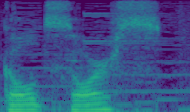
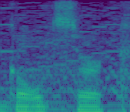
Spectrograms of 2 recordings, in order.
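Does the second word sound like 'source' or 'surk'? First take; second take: source; surk. First: The second word is said as 'source'. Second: The second word is said as 'surk'. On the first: The speaker calls it right. "is supposed to be pronounced as Gold Source" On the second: The speaker calls it wrong. "I always say Gold Circ"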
